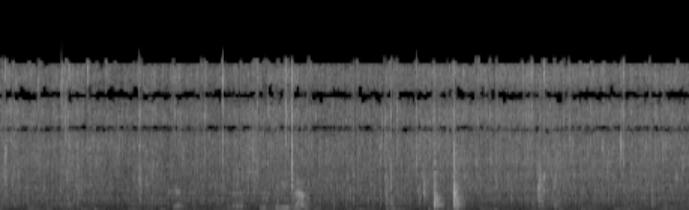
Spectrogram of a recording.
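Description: Chicken cubes, peppers and tomato sauce sizzling steadily in a frying pan as tomato puree is spooned in. Two sharp clicks about four and a half seconds in are the loudest sounds.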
